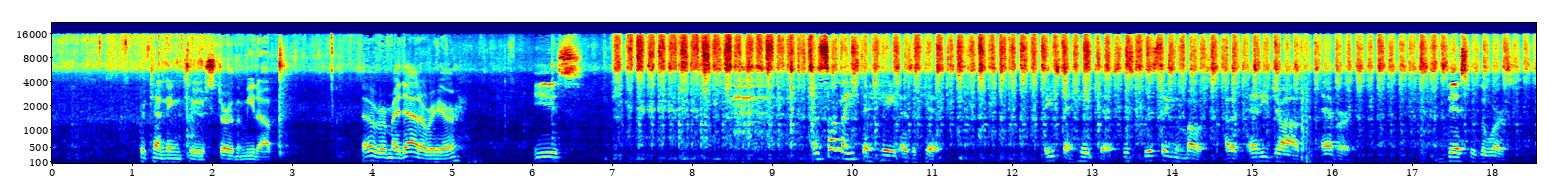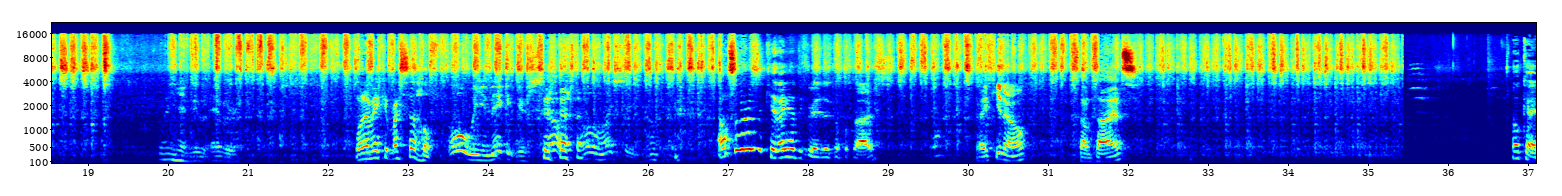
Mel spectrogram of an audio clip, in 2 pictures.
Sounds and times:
Rub: 6.9s - 35.5s
Filing (rasp): 7.0s - 19.3s, 20.3s - 27.4s, 28.0s - 35.4s.

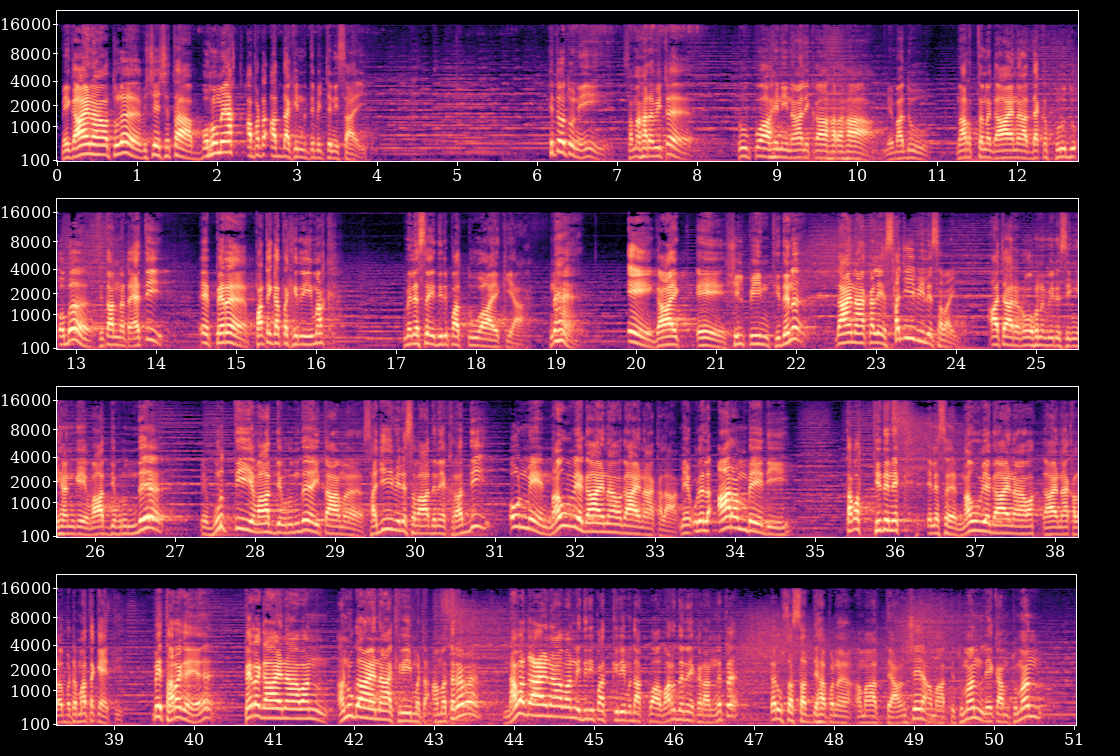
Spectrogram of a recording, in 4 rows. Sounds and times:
Speech: 0.0s - 3.9s, 6.2s - 7.9s, 8.5s - 16.3s, 17.1s - 19.3s, 19.9s - 34.7s, 35.4s - 50.6s
Music: 0.0s - 51.0s.

